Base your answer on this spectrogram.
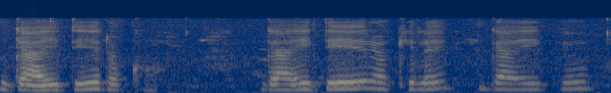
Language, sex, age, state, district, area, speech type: Odia, female, 30-45, Odisha, Jagatsinghpur, rural, spontaneous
